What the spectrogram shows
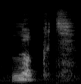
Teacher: the d kind of sounds like a t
